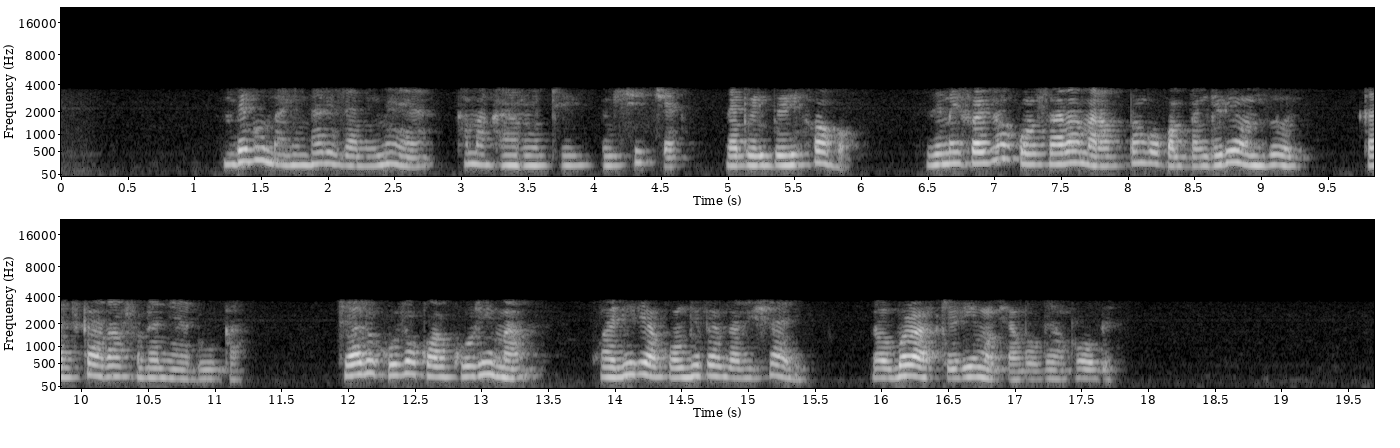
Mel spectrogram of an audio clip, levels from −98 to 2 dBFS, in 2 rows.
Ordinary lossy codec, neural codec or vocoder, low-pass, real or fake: AAC, 32 kbps; vocoder, 22.05 kHz, 80 mel bands, Vocos; 3.6 kHz; fake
